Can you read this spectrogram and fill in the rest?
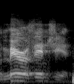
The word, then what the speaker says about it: Merovingian: The Merovingian.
